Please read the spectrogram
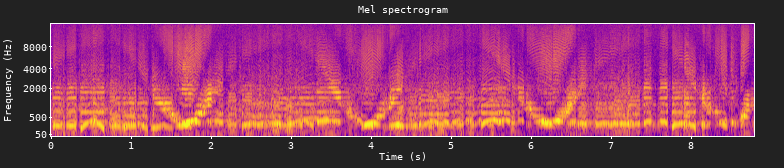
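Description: Electric guitar played through effects: a steady stream of notes that swoop up and down in pitch over a sustained wash of ringing tones.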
